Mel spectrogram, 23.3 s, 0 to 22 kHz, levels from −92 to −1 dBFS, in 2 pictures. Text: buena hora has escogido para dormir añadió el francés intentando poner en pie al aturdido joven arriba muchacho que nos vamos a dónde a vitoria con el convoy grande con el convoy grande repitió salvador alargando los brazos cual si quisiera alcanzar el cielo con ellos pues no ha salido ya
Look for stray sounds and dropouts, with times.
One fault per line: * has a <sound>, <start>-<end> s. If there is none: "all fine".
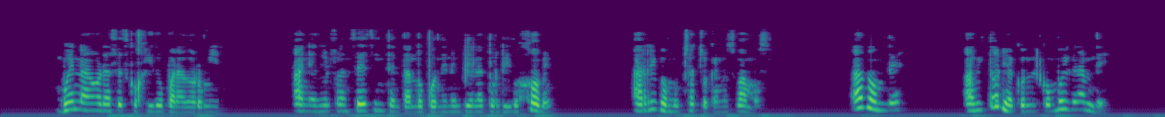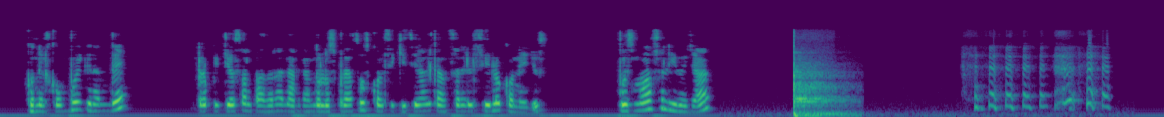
* has a thud, 19.6-20.3 s
* has a laugh, 21.2-22.8 s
